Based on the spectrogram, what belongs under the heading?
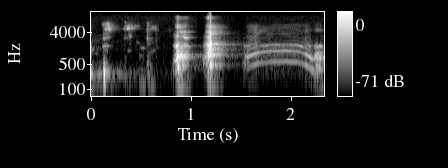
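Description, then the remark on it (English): Two sharp coughs in quick succession, preceded by a couple of small throaty clicks and followed by a brief drawn-out vocal groan. “I knew that cough was gonna get me.”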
